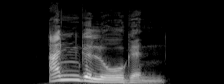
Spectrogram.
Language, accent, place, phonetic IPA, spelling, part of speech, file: German, Germany, Berlin, [ˈanɡəˌloːɡn̩], angelogen, verb, De-angelogen.ogg
- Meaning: past participle of anlügen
